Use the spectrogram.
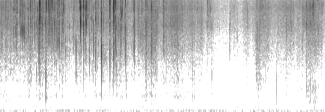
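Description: Fingertips and long nails scratch and rub across the dense bead clusters of a small, hollow, flat, multicolored beaded fabric handbag held in both hands. The sound is a bright, crisp run of clicking, crinkly scratches and brief ticks with uneven timing over a faint low hum.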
